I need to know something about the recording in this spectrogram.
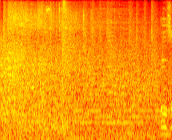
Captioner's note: boom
